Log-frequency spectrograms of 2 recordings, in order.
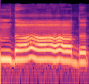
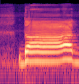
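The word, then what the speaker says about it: ض: দদ, দদ উচ্চারণ কেমন হবে? দদ সামনের নিচের দাঁতের সামনের দাঁতের সাথে না লাগিয়ে মাড়ির দাঁতের গোড়া থেকে মোটাভাবে আদায় হবে, নইলে দাল অথবা জ অক্ষর আদায় হয়ে পড়া হারাম হয়ে যাবে।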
